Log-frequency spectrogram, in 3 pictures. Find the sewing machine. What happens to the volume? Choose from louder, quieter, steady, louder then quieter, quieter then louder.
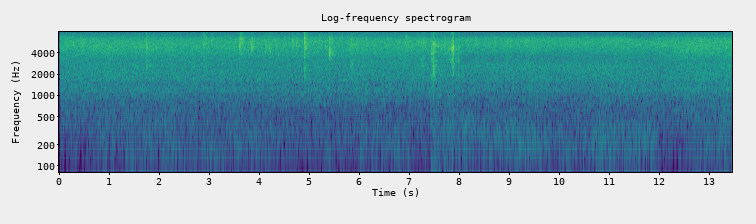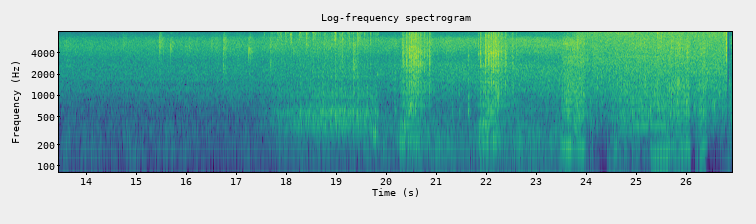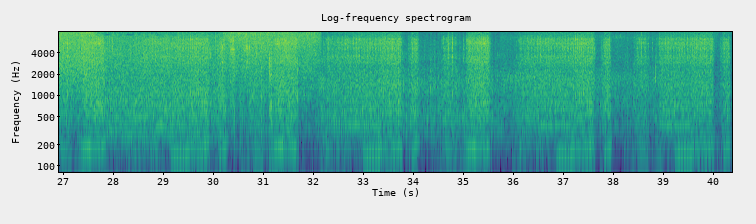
steady.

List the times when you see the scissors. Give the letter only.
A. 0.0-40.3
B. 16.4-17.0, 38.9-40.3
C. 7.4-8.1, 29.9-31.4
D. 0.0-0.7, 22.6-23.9
C.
